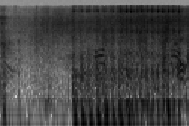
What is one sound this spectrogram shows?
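Gunshots fire in a rapid burst.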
